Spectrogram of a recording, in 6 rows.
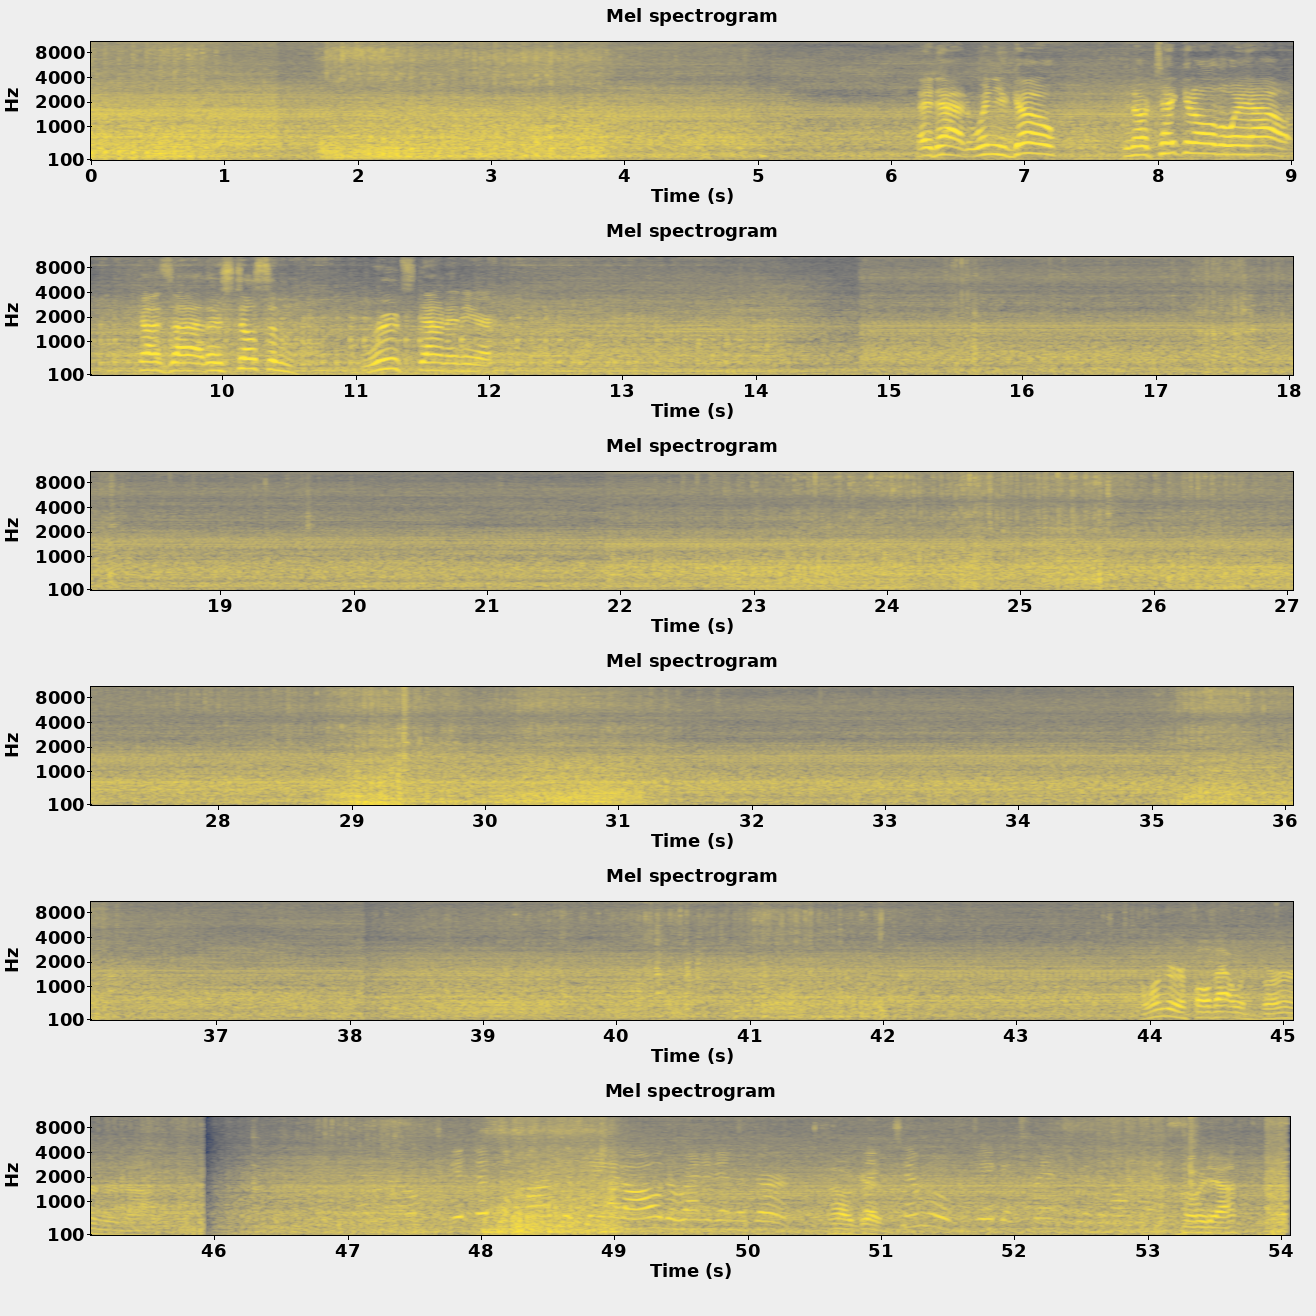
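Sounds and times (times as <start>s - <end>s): stump grinder chewing roots: 0.0s - 5.2s, 17.1s - 18.4s, 21.9s - 31.5s, 35.0s - 42.8s, 43.4s - 51.4s, 52.4s - 54.0s
tractor diesel engine running: 0.0s - 54.0s.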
